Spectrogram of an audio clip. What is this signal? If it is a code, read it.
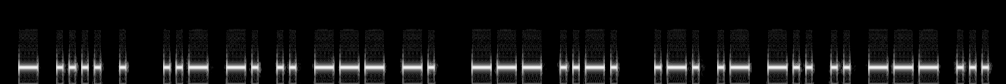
Morse code, heard as a keyed tone, about 19 wpm, 800 Hz. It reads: THE UNION OF RADIOS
